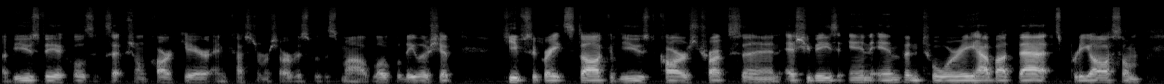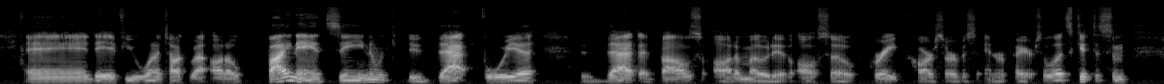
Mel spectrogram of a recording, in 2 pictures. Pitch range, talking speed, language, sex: 85-105 Hz, 155 wpm, English, male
